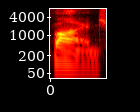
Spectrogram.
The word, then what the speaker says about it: Fiennes: No, it's probably Ralph Fiennes, yeah. You know how it's spelled, Fiennes.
